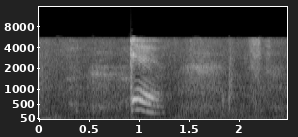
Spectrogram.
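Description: A baby's short vocal sound, falling in pitch, about a second in, with faint breathing and sniffing around it.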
